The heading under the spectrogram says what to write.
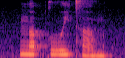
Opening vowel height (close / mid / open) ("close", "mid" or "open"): open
